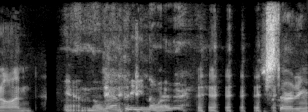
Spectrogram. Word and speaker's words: noventa y nueve: To say it properly would be noventa y nueve.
